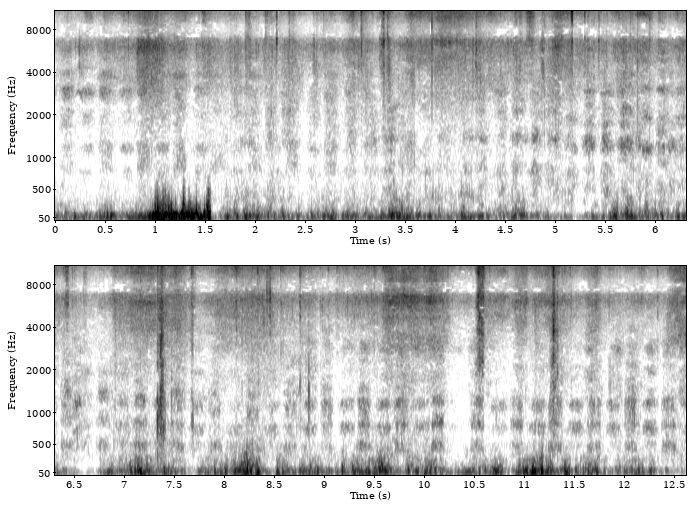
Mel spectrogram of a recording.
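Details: Golden Retriever named Kohaku, on a day it does not want to go into the mountains, panting outdoors: a loud burst of breath early on, then steady rapid breaths at about four per second, with some low rustling.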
